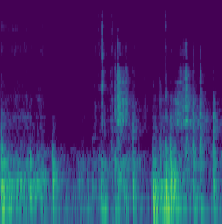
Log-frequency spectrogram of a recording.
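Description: Plastic toy figures being handled and knocked about close to the microphone: scattered light knocks and rubbing, with a cluster of duller thuds near the end.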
